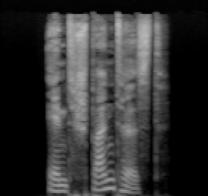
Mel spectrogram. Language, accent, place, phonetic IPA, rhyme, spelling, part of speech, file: German, Germany, Berlin, [ɛntˈʃpantəst], -antəst, entspanntest, verb, De-entspanntest.ogg
- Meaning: inflection of entspannen: 1. second-person singular preterite 2. second-person singular subjunctive II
